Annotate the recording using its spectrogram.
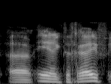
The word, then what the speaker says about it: Eric de Greef: My name is Eric de Greef. That's what the people pronounce it. Eric de Greef, if you pronounce it in Dutch, because I'm from the Netherlands.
